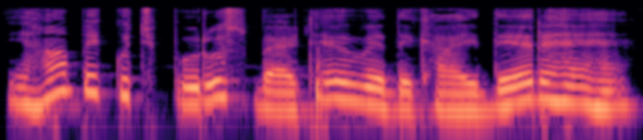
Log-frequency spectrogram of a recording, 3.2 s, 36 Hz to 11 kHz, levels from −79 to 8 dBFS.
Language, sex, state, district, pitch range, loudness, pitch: Hindi, male, Jharkhand, Ranchi, 135-195 Hz, -14 LUFS, 160 Hz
